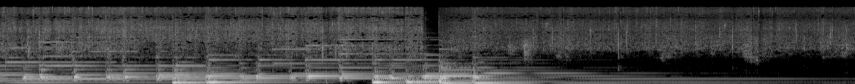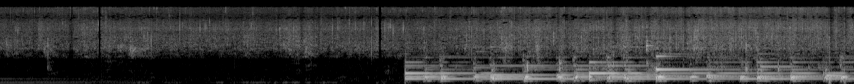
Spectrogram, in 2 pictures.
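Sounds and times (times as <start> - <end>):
background music: 0.0 - 6.2, 12.6 - 17.0
vegetables sizzling in hot oil: 0.0 - 17.0.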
